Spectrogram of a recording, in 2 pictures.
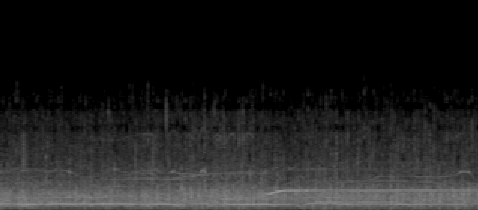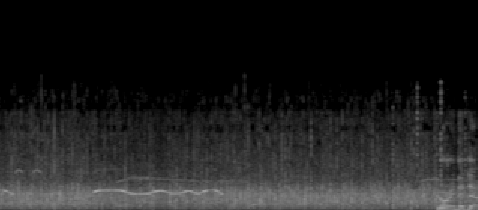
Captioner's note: cheers and applause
